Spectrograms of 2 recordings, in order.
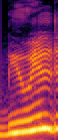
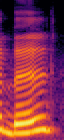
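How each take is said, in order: First: "बिल्ड" misread as byu-ild; "बिल्ड" in two parts, byu-ild; wrong pronunciation. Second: "बिल्ड" as one short syllable, bild; correct pronunciation. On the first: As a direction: say "बिल्ड" with the U sounded, "byuild". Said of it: "बिल्ड नहीं पढ़ेंगे". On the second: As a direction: say "बिल्ड" with a silent U. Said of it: "को बिल्ड पढ़ते हैं". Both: Shown as a demonstration.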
